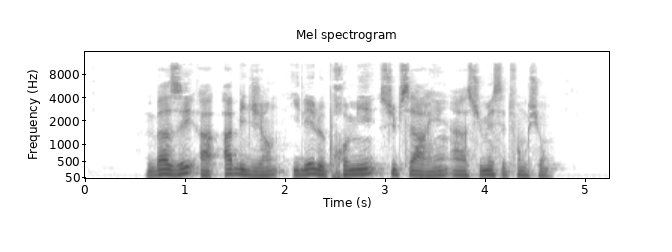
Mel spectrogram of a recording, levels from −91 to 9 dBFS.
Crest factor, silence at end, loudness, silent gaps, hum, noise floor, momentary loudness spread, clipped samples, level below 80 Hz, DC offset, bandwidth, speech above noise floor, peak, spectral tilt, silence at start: 16 dB; 0.6 s; -31 LUFS; none; none; -83 dBFS; 9 LU; under 0.1%; -58 dBFS; under 0.1%; 11.5 kHz; 53 dB; -16 dBFS; -6.5 dB/octave; 0.6 s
